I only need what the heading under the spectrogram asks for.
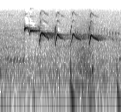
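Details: A White-browed Scrub Robin call played back as a reference recording: a high, thin whistled phrase of several sweeping notes with sharp clicks, repeated quickly over about two seconds; the species has multiple calls and mimics well.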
